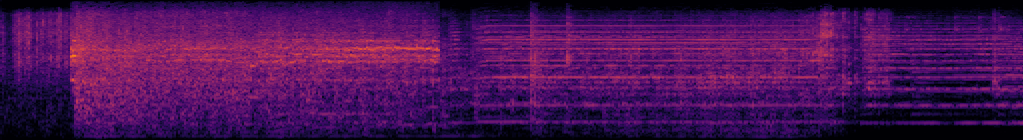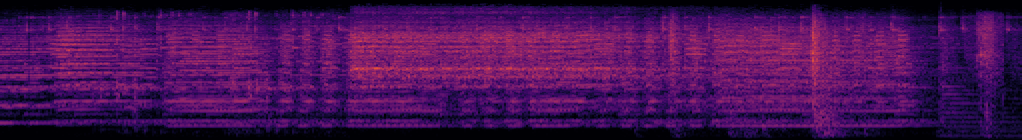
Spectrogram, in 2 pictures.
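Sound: train running on rails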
